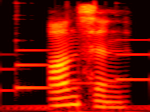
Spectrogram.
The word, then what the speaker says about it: onsen: In Japan, onsen, pronounced o-say, are hot springs and the bathing facilities and traditional inns around them.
